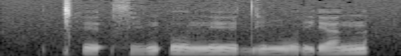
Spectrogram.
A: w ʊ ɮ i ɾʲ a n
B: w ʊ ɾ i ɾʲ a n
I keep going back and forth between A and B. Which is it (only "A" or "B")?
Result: B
